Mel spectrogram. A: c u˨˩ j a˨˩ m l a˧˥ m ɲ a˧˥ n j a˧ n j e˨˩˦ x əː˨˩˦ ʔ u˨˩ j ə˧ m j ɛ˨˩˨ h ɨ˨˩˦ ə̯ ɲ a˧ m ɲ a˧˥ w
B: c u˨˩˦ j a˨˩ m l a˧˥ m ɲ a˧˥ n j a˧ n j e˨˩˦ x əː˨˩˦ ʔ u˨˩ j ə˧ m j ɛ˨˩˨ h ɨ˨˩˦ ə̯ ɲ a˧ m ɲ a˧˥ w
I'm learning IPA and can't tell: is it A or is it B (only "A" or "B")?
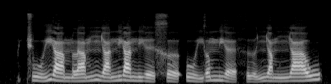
B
